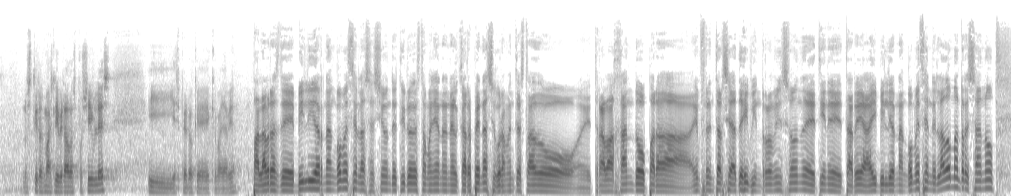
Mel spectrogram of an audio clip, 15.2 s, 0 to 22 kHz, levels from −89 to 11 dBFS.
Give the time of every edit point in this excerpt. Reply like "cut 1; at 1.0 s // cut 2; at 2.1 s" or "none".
none

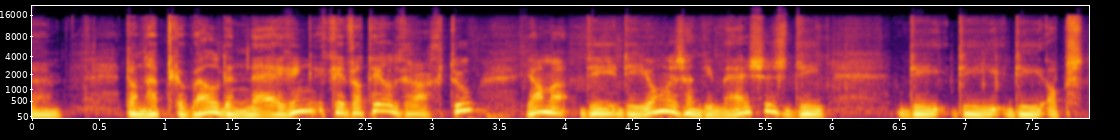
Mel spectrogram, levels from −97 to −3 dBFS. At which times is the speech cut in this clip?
none

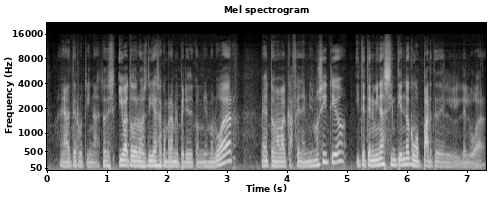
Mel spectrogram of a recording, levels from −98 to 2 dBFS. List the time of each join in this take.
none

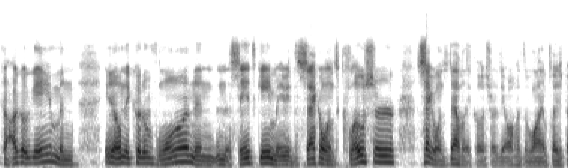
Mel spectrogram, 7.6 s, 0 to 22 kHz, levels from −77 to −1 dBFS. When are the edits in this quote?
cut 1; at 1.6 s

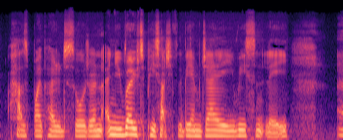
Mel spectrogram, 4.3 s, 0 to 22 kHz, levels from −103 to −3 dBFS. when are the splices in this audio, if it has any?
cut 1; at 1.3 s

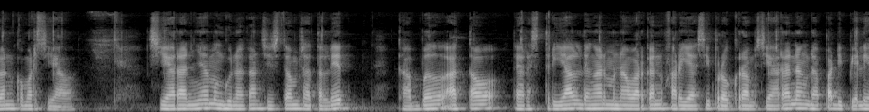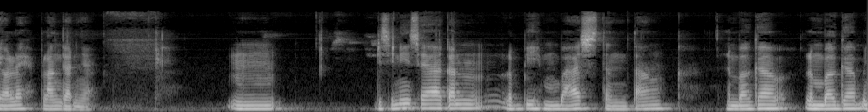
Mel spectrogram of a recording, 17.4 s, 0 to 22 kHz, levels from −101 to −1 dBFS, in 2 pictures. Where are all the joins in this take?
none

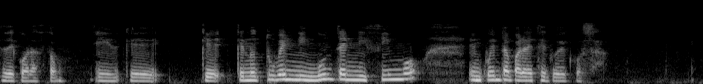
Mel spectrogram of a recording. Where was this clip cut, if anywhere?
cut 1; at 1.2 s // cut 2; at 5.5 s

